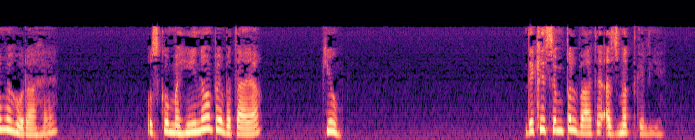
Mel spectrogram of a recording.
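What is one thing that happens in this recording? A woman speaks calmly and closely into a microphone, in short phrases with pauses.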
